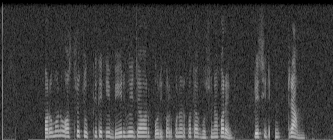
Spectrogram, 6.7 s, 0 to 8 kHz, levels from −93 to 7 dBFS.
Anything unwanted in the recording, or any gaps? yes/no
yes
